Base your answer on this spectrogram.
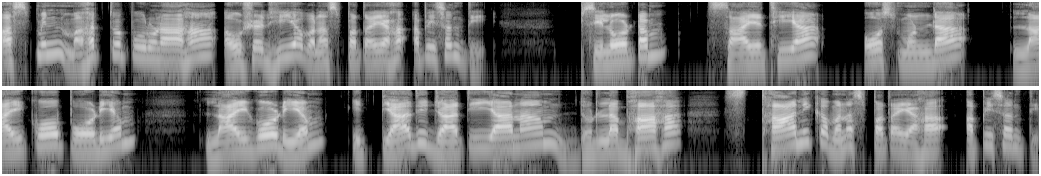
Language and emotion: Sanskrit, neutral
